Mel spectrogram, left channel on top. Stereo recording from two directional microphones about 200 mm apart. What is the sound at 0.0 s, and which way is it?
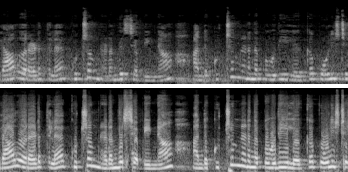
A woman's voice, 40° right (ahead or behind).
